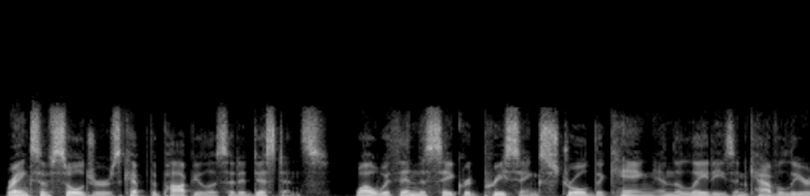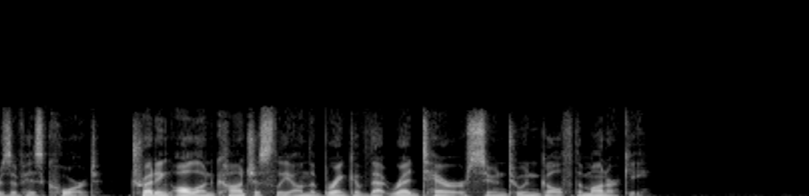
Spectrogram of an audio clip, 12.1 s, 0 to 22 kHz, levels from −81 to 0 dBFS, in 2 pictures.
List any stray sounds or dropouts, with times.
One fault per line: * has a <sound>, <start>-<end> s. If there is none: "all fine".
all fine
